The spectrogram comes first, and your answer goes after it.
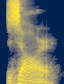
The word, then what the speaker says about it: czar: Mas os dois, a pronúncia vai ser czar.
